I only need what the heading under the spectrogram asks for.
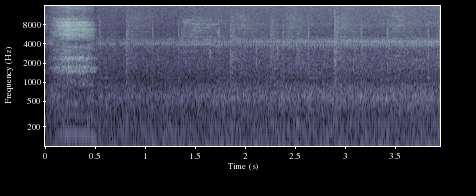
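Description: Quiet city ambience with crickets: a steady, low rumble of distant traffic fills the background, with a thin high-pitched hum running throughout and a brief tonal sound at the very start. No one speaks.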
